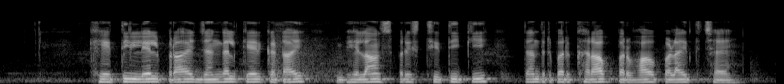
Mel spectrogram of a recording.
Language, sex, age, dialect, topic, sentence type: Maithili, male, 18-24, Bajjika, agriculture, statement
